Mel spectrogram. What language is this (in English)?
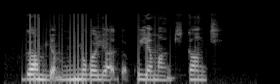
Sihuas Ancash Quechua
